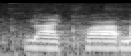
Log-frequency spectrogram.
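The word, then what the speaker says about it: Naiqama: Are 2 St Helens signings in Kevin Naikwama. I can never. But it's spelt with a Q.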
